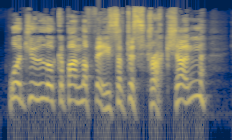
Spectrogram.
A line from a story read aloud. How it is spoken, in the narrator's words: he thundered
